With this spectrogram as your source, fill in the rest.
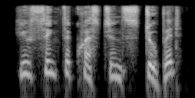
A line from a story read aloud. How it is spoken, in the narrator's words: Esmanette snapped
